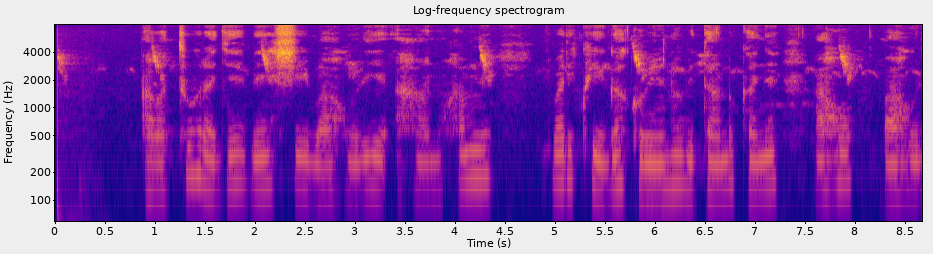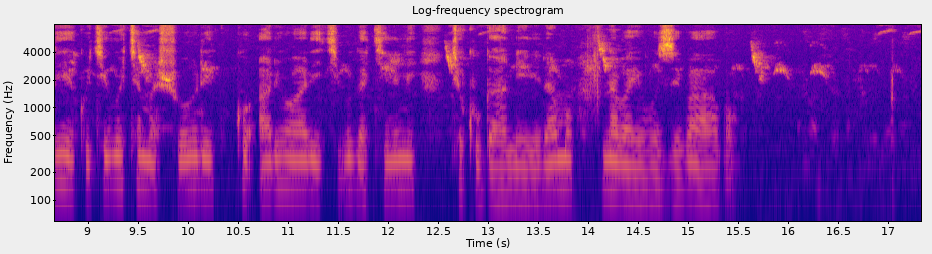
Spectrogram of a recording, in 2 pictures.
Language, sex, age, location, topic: Kinyarwanda, male, 25-35, Nyagatare, government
